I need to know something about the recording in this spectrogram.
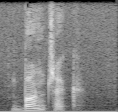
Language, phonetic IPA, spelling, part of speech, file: Polish, [ˈbɔ̃n͇t͡ʃɛk], bączek, noun, Pl-bączek.ogg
